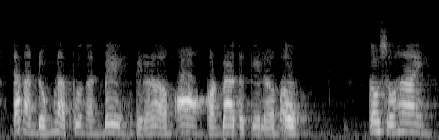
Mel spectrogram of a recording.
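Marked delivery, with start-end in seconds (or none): none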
